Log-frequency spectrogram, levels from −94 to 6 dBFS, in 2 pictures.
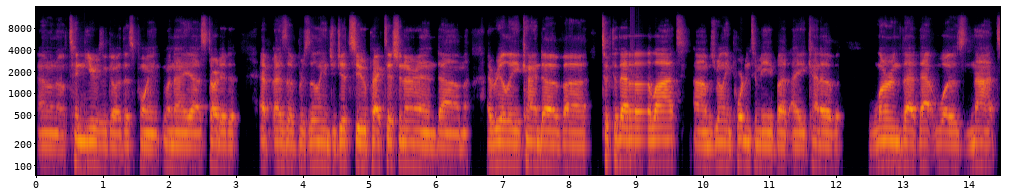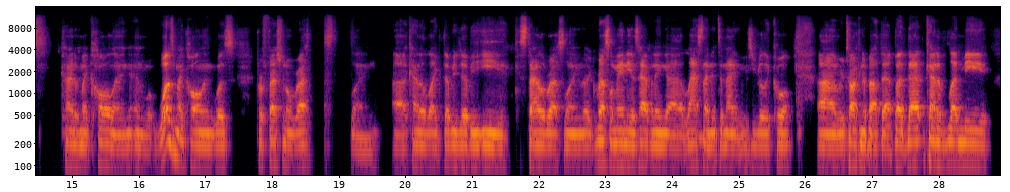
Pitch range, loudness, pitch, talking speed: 95-105 Hz, -26 LUFS, 95 Hz, 190 wpm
